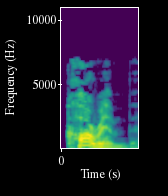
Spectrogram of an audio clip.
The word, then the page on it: corymb: British English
